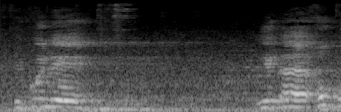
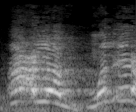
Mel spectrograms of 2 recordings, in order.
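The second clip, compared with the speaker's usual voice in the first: high exclamation; 9 semitones higher, faster than usual. Real, not acted. Preacher's high exclamatory question.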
